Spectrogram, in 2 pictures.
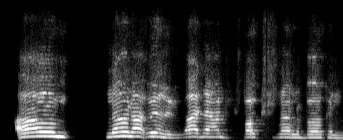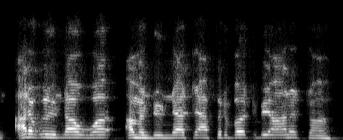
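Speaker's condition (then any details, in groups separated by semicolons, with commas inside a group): Cerebral palsy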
